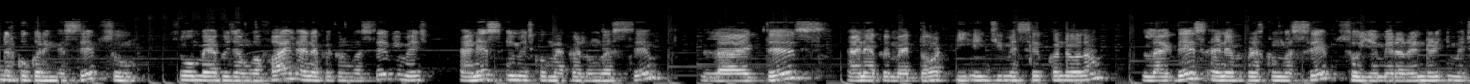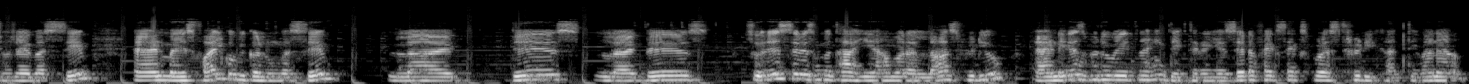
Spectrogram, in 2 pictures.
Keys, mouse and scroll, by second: 1.9 click, 5.5-8.7 typing, 5.5 click, 9.8-10.9 typing, 12.2 click, 16.2 click, 18.5 KP_5, 19.2 click.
